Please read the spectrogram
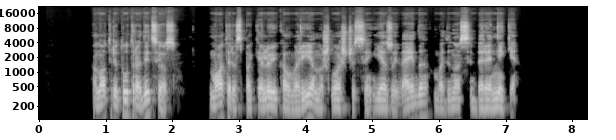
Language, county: Lithuanian, Vilnius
